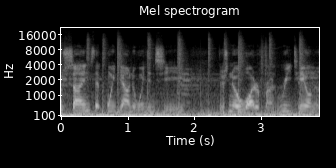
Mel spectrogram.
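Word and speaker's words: Windansea: windency in la jolla it's pronounced wind and sea but it's all one word wind and sea so this beach is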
